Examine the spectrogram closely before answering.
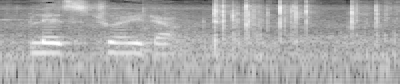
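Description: A candy wrapper crinkles in a girl's hands.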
